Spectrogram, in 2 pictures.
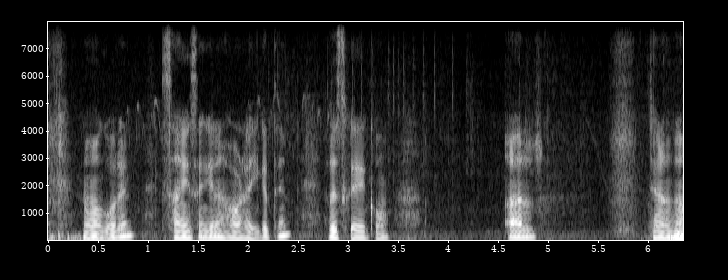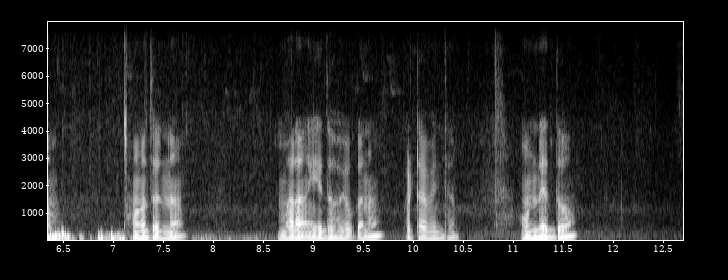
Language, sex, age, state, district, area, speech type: Santali, male, 18-30, West Bengal, Jhargram, rural, spontaneous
